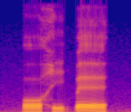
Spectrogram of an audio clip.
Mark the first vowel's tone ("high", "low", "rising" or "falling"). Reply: low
